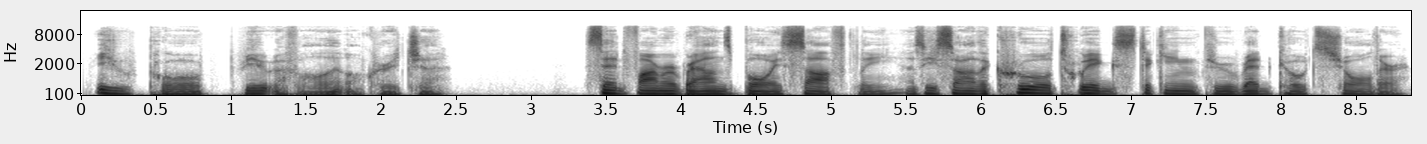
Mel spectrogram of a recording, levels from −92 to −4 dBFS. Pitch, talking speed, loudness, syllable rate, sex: 90 Hz, 135 wpm, -21 LUFS, 4.0 syllables/s, male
